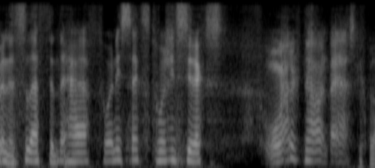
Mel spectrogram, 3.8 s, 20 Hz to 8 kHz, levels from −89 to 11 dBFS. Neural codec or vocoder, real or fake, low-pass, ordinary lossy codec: codec, 16 kHz in and 24 kHz out, 0.4 kbps, LongCat-Audio-Codec, four codebook decoder; fake; 7.2 kHz; AAC, 48 kbps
